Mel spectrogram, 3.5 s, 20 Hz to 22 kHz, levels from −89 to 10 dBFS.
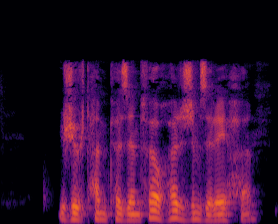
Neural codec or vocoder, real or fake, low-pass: none; real; 7.2 kHz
